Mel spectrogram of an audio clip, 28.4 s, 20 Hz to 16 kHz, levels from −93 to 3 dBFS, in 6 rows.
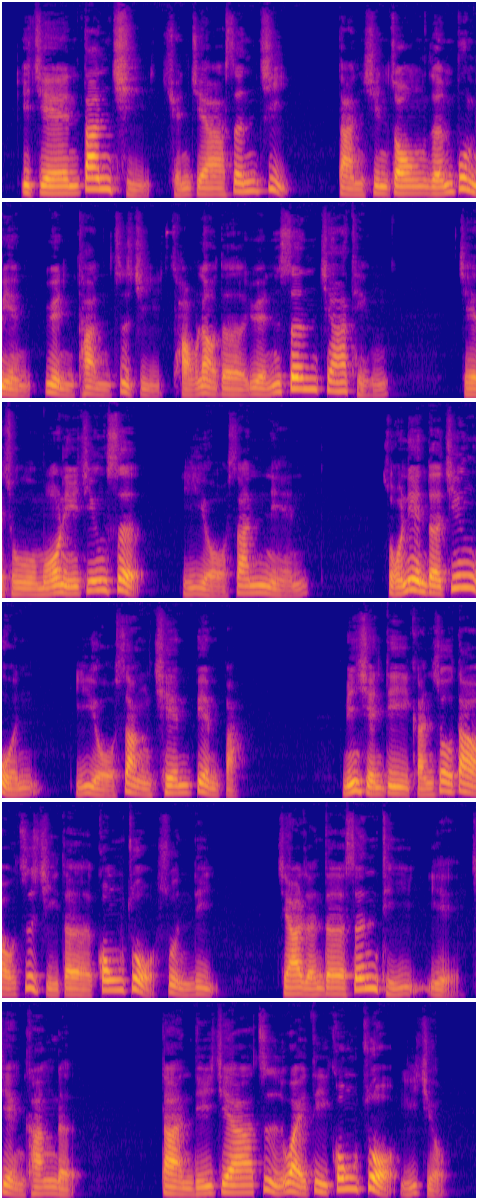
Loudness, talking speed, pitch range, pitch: -22 LUFS, 165 characters per minute, 105-160 Hz, 120 Hz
